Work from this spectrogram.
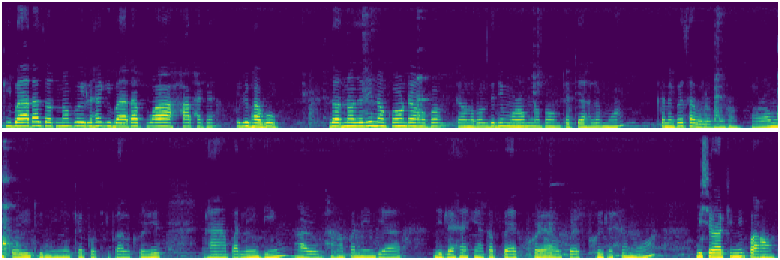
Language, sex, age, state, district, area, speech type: Assamese, female, 45-60, Assam, Majuli, urban, spontaneous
